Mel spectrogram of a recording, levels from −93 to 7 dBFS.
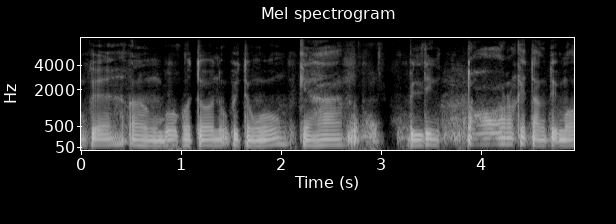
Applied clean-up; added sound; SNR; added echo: neural mask model Resemble Enhance denoiser.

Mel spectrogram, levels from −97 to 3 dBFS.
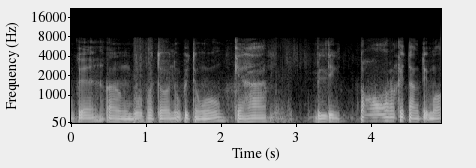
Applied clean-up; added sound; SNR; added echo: neural separator model SepFormer DNS4.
